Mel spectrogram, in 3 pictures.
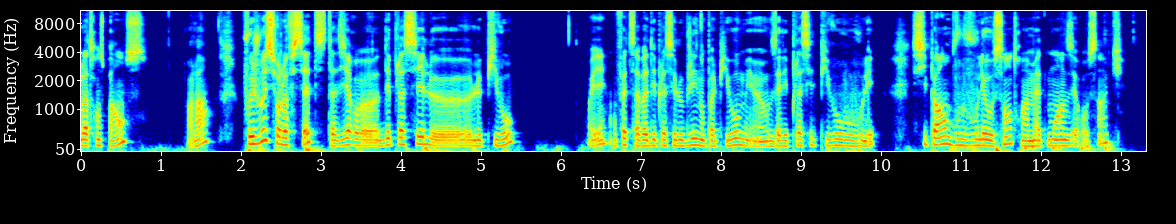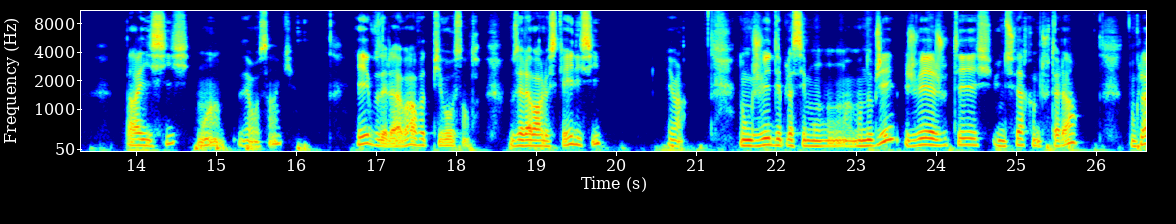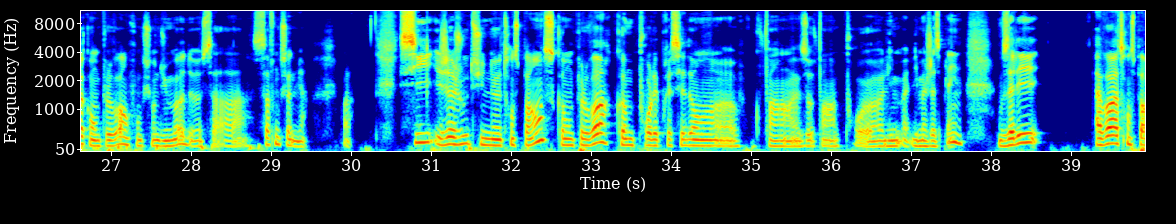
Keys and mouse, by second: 19.1-20.8 middle drag, 21.8-23.4 middle drag, 26.4-28.6 typing.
